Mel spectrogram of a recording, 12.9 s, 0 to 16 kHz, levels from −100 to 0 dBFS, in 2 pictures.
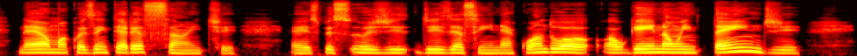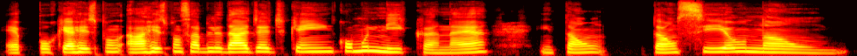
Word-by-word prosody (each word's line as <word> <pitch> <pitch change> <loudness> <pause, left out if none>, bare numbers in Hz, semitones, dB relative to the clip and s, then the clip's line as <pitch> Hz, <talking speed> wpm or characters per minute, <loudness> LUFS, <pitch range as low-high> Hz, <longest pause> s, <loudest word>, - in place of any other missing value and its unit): né, 165 +1 0
é 175 - +4
uma 170 0 -3
coisa 170 0 -3
interessante, 170 -5 -3 0.4
eh, 145 - -6
as 150 - -7
pessoas 170 0 -3
di 165 0 -6
dizem 165 -1 -3
assim, 155 -2 -4
né: 155 -1 -6
"Quando 185 +4 0
a 170 -3 +3
alguém 180 +2 +2
não 180 -1 +2
entende, 175 -4 0 0.4
é 165 - -2
porque 185 0 -3
a 185 - +9
respon 195 +2 -1
a 180 0 +6
responsabilidade 205 0 +3
é 215 - +2
de 190 - -13
quem 215 0 -1
comunica, 210 -8 -1
né". 175 +7 +2 0.4
Então 175 +2 -4 0.3
então 175 0 +1
se 205 +2 +1
eu 210 +1 +2
não 175 -7 -2
180 Hz, 155 wpm, -24 LUFS, 165-200 Hz, 0.4 s, a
